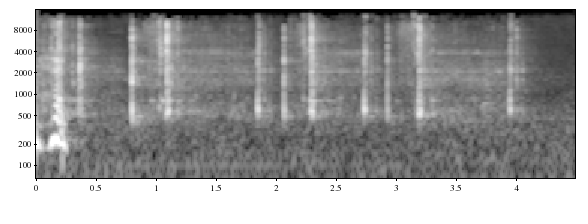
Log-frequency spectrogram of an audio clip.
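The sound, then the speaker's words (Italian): A rotary telephone being dialed: crisp mechanical clicks arrive in short, uneven bursts separated by brief pauses, with no other sounds around them. “Scusi signora, mi permette di telefonare?”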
